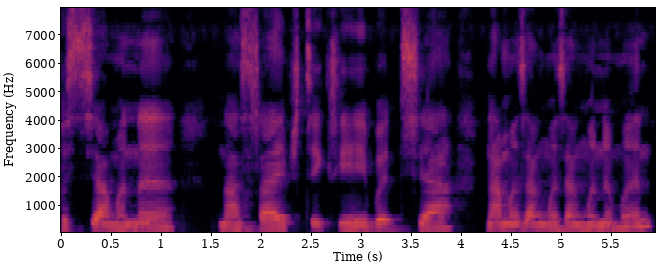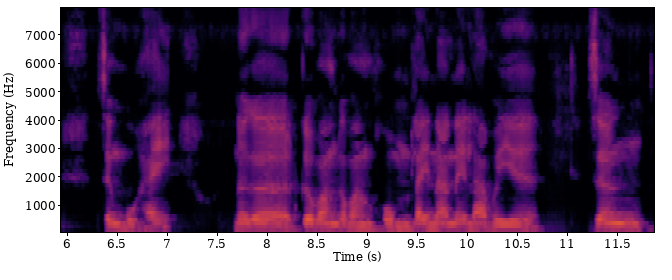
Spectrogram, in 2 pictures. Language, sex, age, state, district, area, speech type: Bodo, female, 45-60, Assam, Chirang, rural, spontaneous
